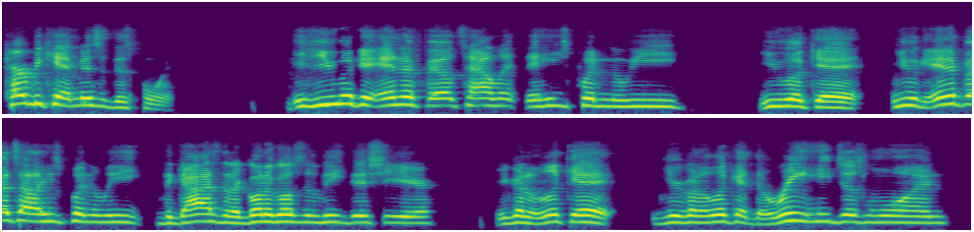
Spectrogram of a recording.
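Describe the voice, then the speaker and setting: A man in his twenties, a guest on a sports podcast, talking casually and excitedly with lots of restarts and ums. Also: sits high, a little fast, no room sound, lo-fi sound. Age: 20s.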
